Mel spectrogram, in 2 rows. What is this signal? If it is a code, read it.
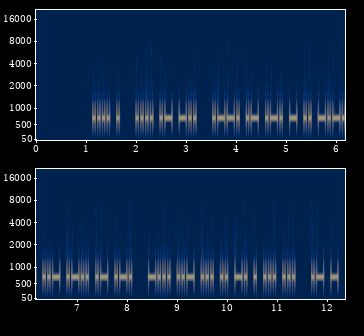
Morse code, heard as a keyed tone, about 25 wpm, 700 Hz. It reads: HE HAD PARTICULAR BUSINESS AT
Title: Sentences from Top 1000 Words - Review Part 4 - 25wpm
